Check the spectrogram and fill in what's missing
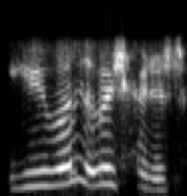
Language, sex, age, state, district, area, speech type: Kashmiri, female, 18-30, Jammu and Kashmir, Srinagar, urban, conversation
